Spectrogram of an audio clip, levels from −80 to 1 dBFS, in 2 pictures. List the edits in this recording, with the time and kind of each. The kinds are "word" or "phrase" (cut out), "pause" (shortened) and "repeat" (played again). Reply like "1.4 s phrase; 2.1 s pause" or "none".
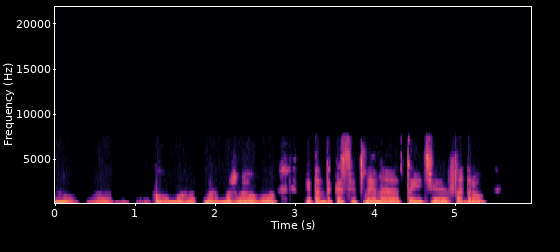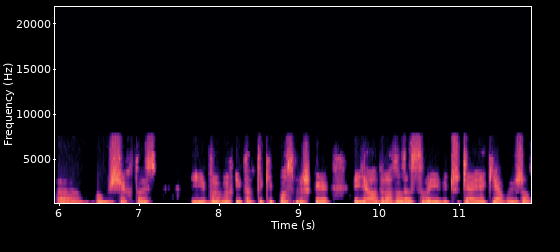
1.2 s phrase; 3.1 s pause; 4.3 s word; 8.2 s word; 9.6 s pause; 10.3 s word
